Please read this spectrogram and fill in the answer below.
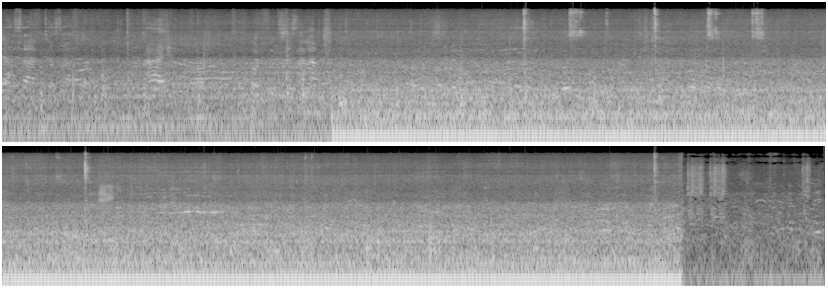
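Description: Passenger chatter in a ferry's crowded cabin. About four seconds in it gives way suddenly to a loud, steady low rumble on the ferry's open deck, which cuts off just before the end.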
